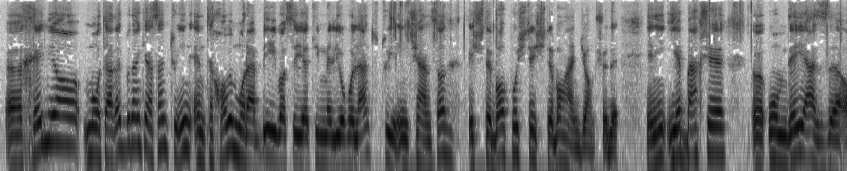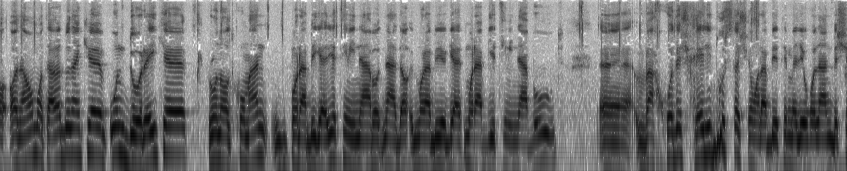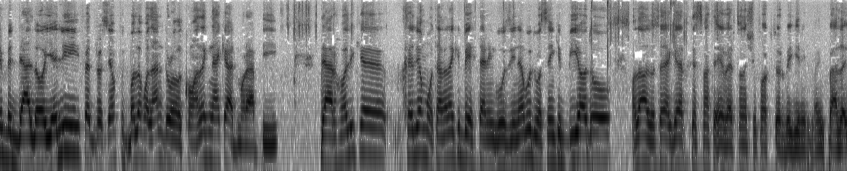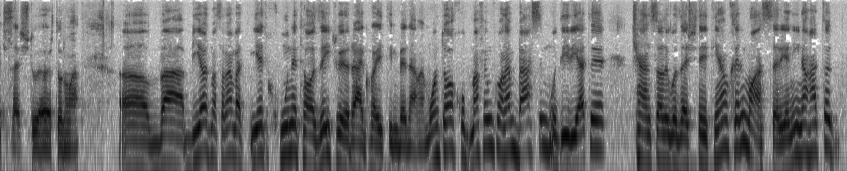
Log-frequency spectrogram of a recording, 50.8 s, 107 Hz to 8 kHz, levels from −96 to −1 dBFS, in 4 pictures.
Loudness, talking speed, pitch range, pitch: -12 LUFS, 145 wpm, 120-155 Hz, 135 Hz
